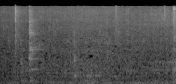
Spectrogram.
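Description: Jalebi batter deep-frying in hot oil, a steady crackling sizzle, with a couple of light clicks near the start.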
